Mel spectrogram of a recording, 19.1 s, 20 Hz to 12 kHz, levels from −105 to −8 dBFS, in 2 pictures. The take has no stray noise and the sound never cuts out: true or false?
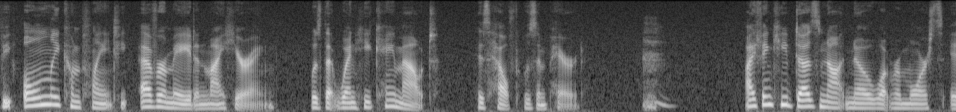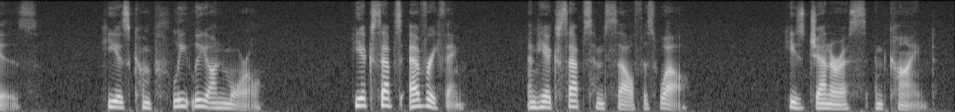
false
